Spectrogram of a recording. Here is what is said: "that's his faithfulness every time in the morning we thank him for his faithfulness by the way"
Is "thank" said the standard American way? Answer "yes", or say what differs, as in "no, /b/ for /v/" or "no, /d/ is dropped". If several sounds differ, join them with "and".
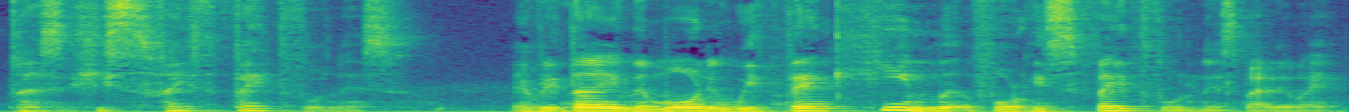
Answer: yes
